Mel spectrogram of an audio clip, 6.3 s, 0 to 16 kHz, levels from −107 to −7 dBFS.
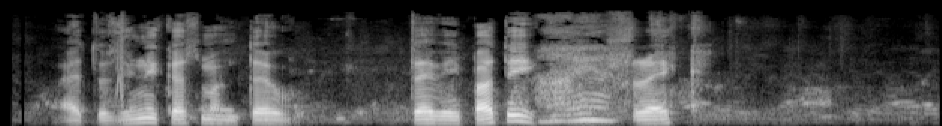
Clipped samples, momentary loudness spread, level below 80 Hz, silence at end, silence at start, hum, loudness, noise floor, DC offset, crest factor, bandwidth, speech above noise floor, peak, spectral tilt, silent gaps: under 0.1%; 13 LU; -66 dBFS; 0.05 s; 0.4 s; none; -26 LUFS; -54 dBFS; under 0.1%; 24 dB; 11 kHz; 29 dB; -4 dBFS; -5.5 dB/octave; none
